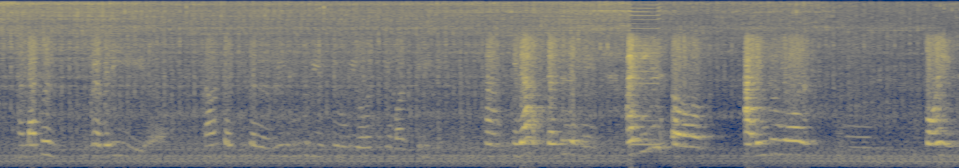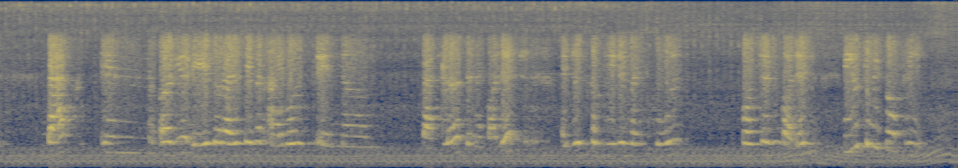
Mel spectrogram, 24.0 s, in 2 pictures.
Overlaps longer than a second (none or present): none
